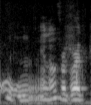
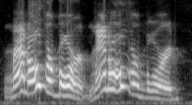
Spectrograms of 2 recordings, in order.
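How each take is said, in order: First: Soft, flat bored parrot; deadpan parrot. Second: High, loud squawking parrot cry. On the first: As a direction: drop it quietly, unbothered. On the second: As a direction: shriek it like a panicked parrot. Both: Acted. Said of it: "who acts as my voice".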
